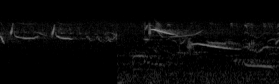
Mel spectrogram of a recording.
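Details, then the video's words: Common linnet (Carduelis cannabina) in UK woodland sings a brief, high twitter: a few quick chirps, then slurred, falling whistles, over a faint background hiss. "The Linnet Song"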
